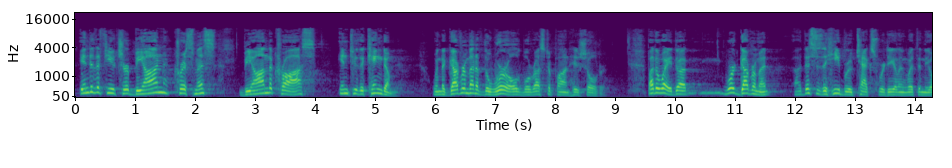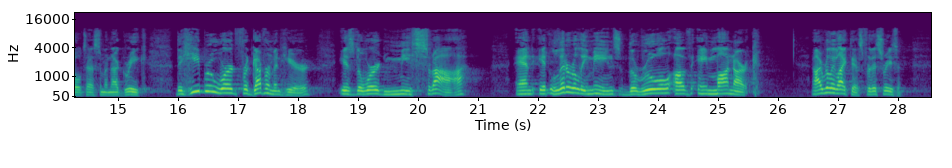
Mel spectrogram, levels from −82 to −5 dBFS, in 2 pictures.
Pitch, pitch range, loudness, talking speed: 165 Hz, 135-195 Hz, -24 LUFS, 145 wpm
